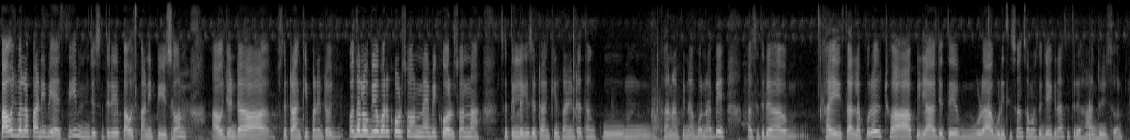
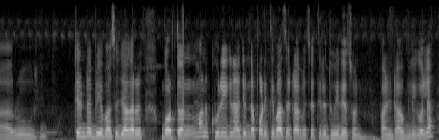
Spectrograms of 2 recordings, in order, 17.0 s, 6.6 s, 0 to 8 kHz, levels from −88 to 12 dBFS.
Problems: background conversations at intervals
